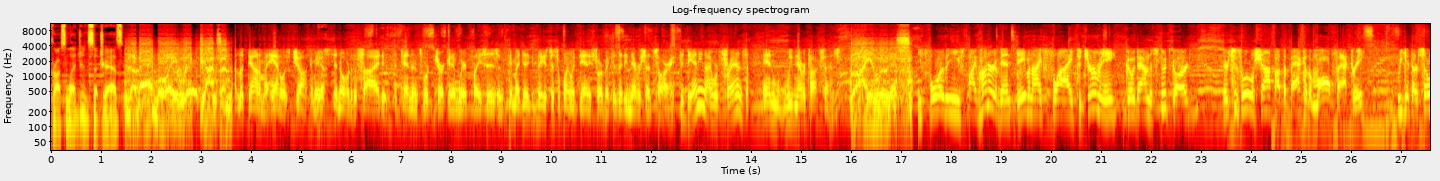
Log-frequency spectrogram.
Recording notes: on the phone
